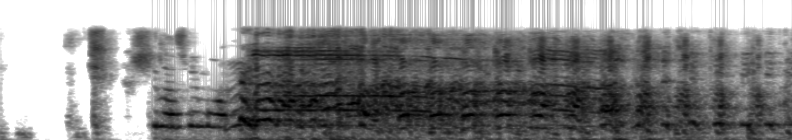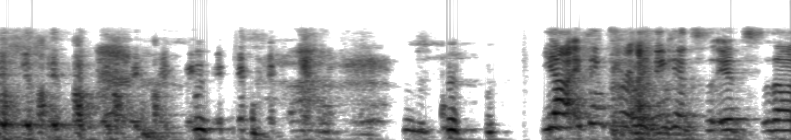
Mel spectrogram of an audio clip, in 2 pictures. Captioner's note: laughter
